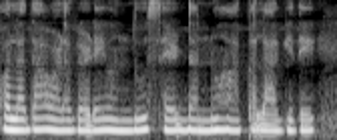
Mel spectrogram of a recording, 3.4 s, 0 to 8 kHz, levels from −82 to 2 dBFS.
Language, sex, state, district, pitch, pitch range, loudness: Kannada, female, Karnataka, Bidar, 230 Hz, 225-235 Hz, -13 LUFS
